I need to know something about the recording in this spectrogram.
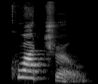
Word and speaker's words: cuatro: Four is quatro. spelled c u a t r o and pronounced quadril. Let's hear it again.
